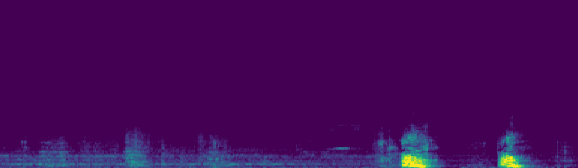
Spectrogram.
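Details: Large Kangal shepherd dog giving two loud, deep, hoarse barks close together after a quieter stretch with faint background noise.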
